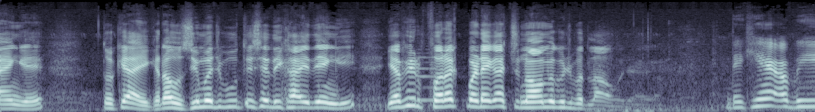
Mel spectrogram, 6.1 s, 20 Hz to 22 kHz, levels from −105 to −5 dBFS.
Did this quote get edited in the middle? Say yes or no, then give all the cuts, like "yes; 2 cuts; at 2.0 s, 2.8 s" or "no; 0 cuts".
no; 0 cuts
